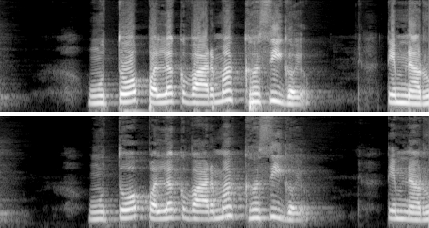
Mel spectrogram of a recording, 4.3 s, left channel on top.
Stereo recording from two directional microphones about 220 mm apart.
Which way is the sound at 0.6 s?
35° left (ahead or behind).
